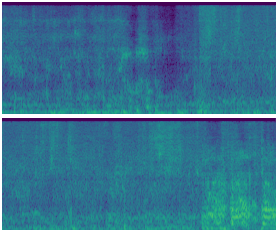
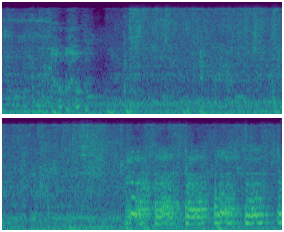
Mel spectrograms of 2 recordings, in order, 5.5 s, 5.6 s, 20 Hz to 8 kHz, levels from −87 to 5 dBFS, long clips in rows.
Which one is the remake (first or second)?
first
